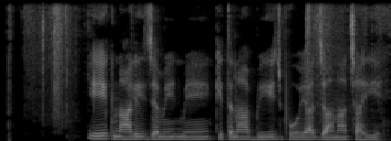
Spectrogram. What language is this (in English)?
Hindi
